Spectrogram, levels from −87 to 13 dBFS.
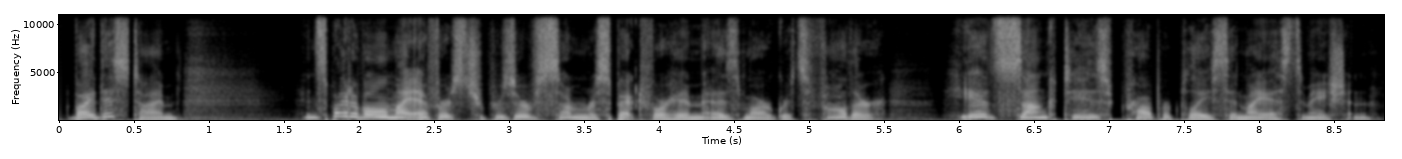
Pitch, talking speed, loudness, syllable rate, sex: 235 Hz, 190 wpm, -18 LUFS, 2.9 syllables/s, female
